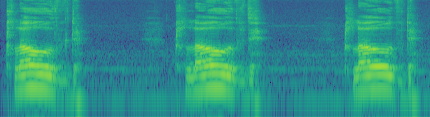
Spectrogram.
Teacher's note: d is very soft clothed and i'm sometimes not even voiced i'm voicing it so you can practice this combination thd which is really difficult · oftentimes the d is very soft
